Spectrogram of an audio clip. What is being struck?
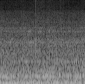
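Nothing is struck.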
